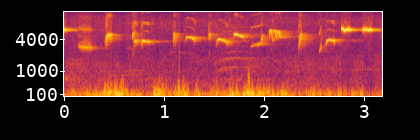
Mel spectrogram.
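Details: Caged Javan bush lark in full vigorous song: rapid high whistled notes, slurred upward and downward, mixed with sharp clicks, over low rumbling background noise.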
